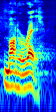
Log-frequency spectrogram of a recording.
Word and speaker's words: Monterrey: I better pronounce it correctly. In English, Monterrey.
